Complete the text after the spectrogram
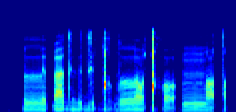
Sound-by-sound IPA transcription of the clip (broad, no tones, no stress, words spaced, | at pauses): lːɘɓadʱɨ dɨɡ͡ǃɔɡ lːɔǃʰɔ | nːɔtˤ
